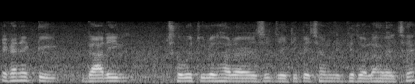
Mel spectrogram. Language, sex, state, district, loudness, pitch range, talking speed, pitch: Bengali, male, West Bengal, North 24 Parganas, -17 LUFS, 140-155 Hz, 200 wpm, 150 Hz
